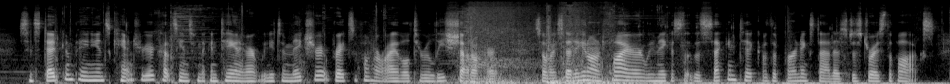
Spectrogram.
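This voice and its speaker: Hardly pausing, a woman talks at a very fast pace with music in the background. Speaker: speedrunner. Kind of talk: video game commentary narration.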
